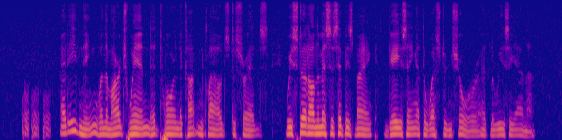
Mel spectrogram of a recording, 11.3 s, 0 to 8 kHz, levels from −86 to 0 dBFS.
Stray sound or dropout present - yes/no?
yes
